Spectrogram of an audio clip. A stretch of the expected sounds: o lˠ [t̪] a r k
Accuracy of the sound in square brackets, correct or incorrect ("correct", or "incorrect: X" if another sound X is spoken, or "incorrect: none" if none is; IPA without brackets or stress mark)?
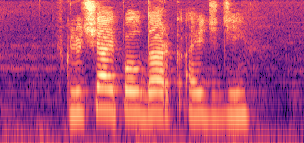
incorrect: d̪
